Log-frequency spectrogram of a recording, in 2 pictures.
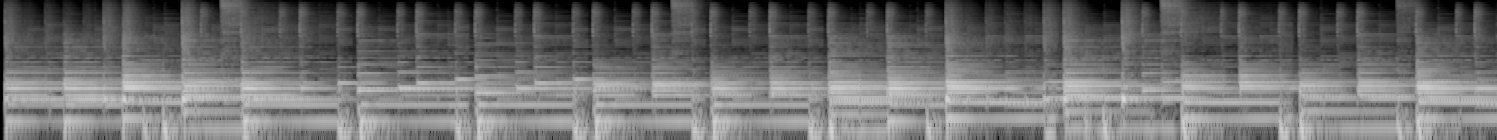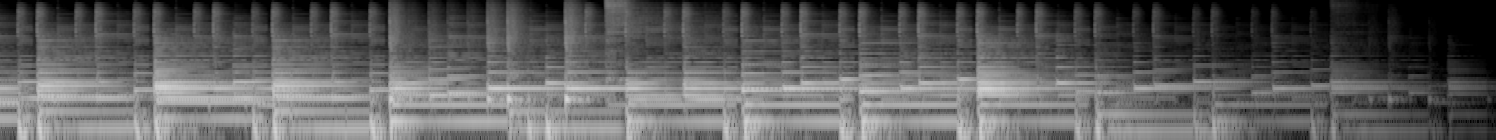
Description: instrumental backing track cover
• Without Backing Vocals
• No Fade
